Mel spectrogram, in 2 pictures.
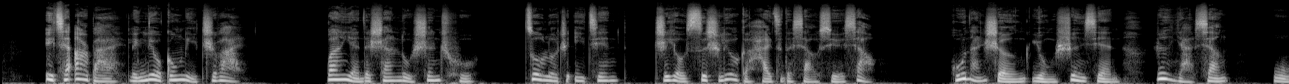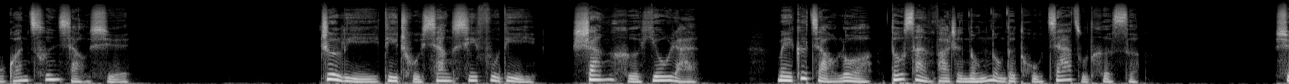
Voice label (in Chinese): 女, 纪录片, 公益计划; 业主的R.S公益计划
